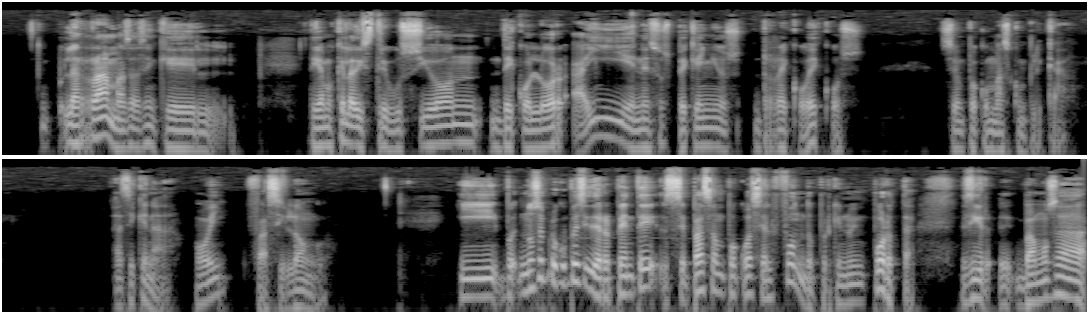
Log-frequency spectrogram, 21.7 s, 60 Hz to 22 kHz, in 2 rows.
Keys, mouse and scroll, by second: 3.7-6.9 drag, 7.9-16.6 drag.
